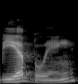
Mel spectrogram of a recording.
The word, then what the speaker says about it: bya.bling: few items few items um so it's bya.bling pronounced be a bling where i sell handmade earrings glitter and more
